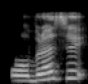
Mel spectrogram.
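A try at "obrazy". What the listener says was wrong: Було правильно перший раз. Образи на передостатній слог. В слові образи три слова, так? Наголос на передостатній. Образи. Щоб не було у нас образи або образи. Образи.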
